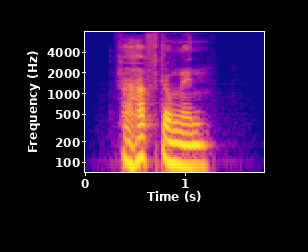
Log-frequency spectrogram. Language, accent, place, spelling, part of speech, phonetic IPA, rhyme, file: German, Germany, Berlin, Verhaftungen, noun, [fɛɐ̯ˈhaftʊŋən], -aftʊŋən, De-Verhaftungen.ogg
- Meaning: plural of Verhaftung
